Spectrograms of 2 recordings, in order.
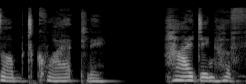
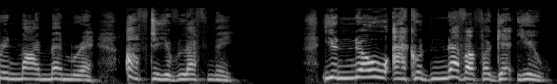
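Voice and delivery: a lightly voiced lover, growing louder and raised in pitch; pained Heathcliff; 6 semitones higher, 6 dB louder than usual. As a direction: protest with rising passion. Heathcliff answers her.

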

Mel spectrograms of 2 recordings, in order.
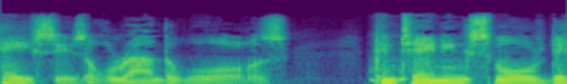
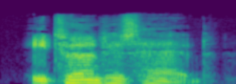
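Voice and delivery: plain reading voice

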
